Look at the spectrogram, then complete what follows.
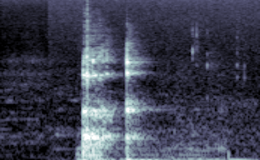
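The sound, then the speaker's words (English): A loud burp bursts out around half a second in, followed by a second guttural belch that drags on with a rough, rumbling tail before fading. “rating these beers with these suds ratings plus our signature belching sounds”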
